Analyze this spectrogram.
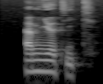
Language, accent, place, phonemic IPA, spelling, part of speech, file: French, France, Lyon, /am.njɔ.tik/, amniotique, adjective, LL-Q150 (fra)-amniotique.wav
- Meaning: amniotic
